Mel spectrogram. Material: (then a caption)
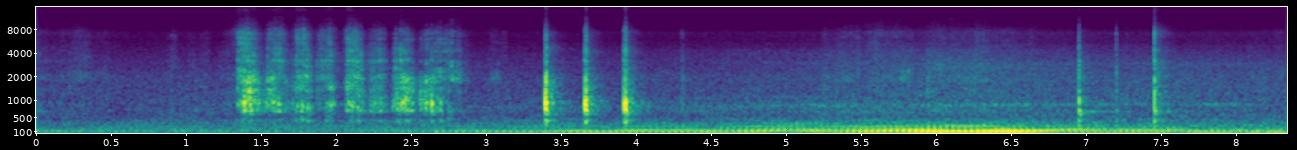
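Plastic. Fingertips and thumbs rub and scratch the textured, quilted surface of a small hollow pink plastic toy handbag with a beaded handle, held in both hands. A quick run of rapid scratchy strokes comes first, then three sharp clicks, and a few more faint clicks later. A low rumbling hum sits underneath throughout.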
